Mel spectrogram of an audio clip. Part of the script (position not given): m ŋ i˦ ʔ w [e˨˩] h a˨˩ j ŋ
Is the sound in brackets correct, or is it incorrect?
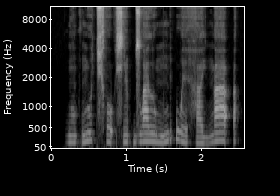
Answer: correct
